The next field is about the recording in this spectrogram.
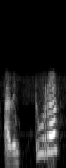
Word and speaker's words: Aventuras: Let me pronounce it correctly. I just want to pronounce it the Spanish way, Aventuras.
